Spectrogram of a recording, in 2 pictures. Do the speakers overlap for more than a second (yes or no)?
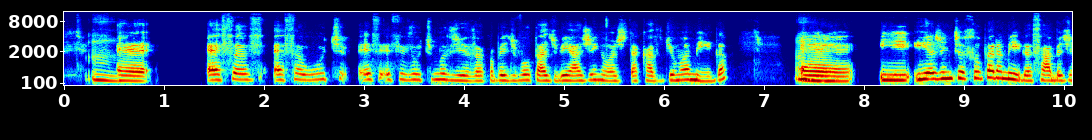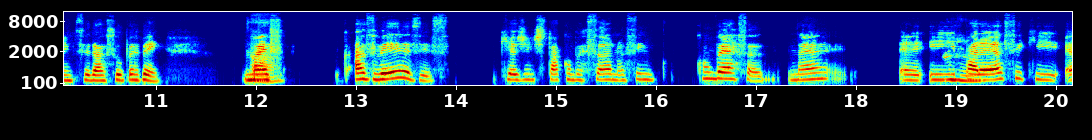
no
